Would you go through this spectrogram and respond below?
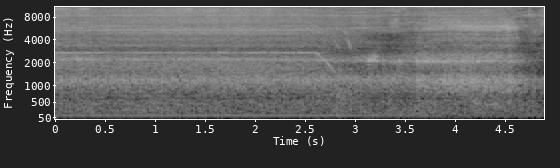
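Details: High-pitched steady whine of a dental high-speed drill, pitch shifting as the bur loads and unloads, cutting an anterior tooth for a conventional crown preparation in a patient with periodontal history.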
